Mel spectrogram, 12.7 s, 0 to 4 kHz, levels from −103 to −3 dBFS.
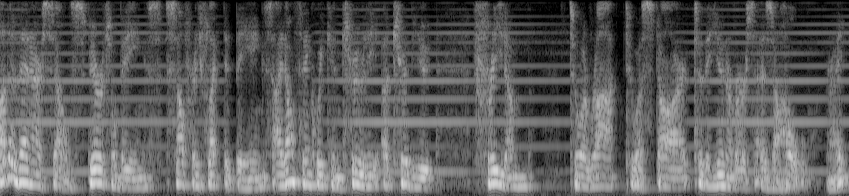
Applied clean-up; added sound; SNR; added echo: none; Bowed string instrument; 19 dB; reverberation time 0.3 s.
